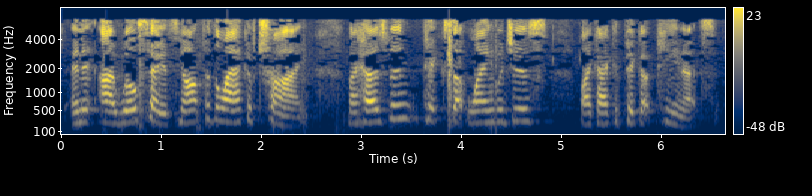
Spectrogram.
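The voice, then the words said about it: Southern American accent. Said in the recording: “my southern accent comes out”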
